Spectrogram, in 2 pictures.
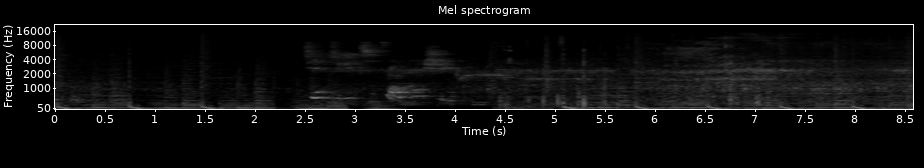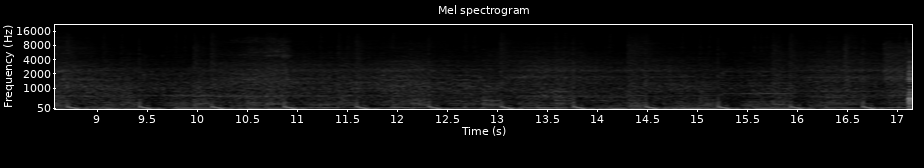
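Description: A Xiaomi robot vacuum cleaner runs continuously during a post-repair test, with a steady whirring drone and a faint rhythmic thumping, after a brief shuffle and pause at the start.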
